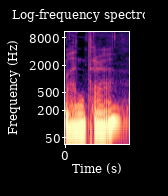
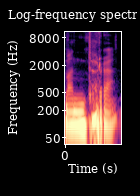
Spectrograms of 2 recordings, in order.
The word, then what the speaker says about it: mantra: Dear Ana, you're never going to pronounce mantra and chakra the same after today. It It's also more satisfying that way. I think colloquially it's called the crispy R and I love that. It's crispy.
